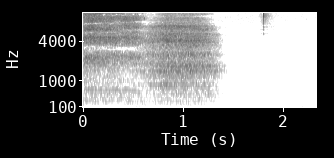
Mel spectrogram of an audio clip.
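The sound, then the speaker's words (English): A person draws one deep, airy breath in, a soft rushing inhale lasting over a second before quiet. “Now stop. Breathe in.”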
